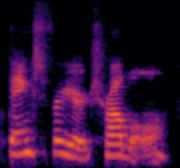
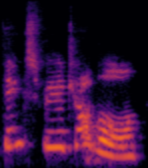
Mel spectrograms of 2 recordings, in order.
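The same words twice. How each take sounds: First: It sounds bitter and sarcastic. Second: It sounds warm and sincerely grateful. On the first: The speaker resents the problems the other person caused. "Kind of flipping that" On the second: The speaker is genuinely thankful for the help. "that's usually like a nice thing to say to people"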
